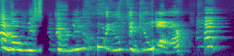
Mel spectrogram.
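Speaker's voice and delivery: very high-pitched puppet character voice. Retelling a puppeteer performing a line in character: Miss Piggy voice. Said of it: "performs it, like, as Miss Piggy".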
